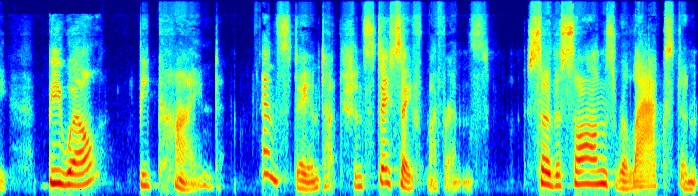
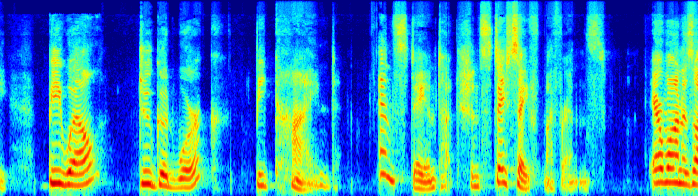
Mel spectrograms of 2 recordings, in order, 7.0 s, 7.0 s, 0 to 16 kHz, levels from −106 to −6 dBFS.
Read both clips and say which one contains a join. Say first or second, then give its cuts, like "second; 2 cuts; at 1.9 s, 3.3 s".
first; 2 cuts; at 1.3 s, 5.2 s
